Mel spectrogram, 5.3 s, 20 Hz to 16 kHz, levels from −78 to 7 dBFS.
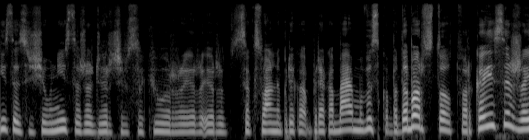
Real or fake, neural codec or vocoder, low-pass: real; none; 14.4 kHz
